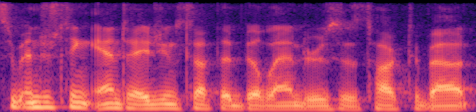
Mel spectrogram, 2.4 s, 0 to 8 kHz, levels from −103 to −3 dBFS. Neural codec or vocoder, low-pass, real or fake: none; 7.2 kHz; real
